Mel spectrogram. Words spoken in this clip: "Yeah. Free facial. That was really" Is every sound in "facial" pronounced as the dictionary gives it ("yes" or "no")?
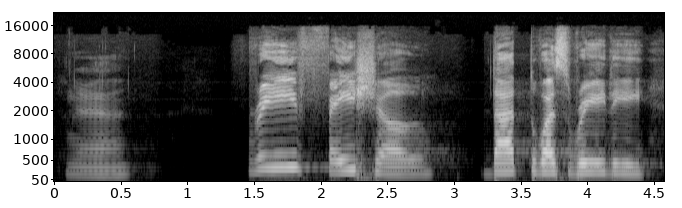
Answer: yes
